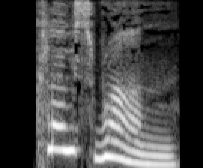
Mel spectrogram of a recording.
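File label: "close run", British English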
